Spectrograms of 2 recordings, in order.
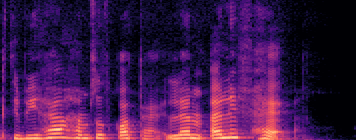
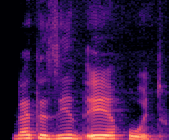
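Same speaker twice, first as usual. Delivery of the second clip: usual speaking voice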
